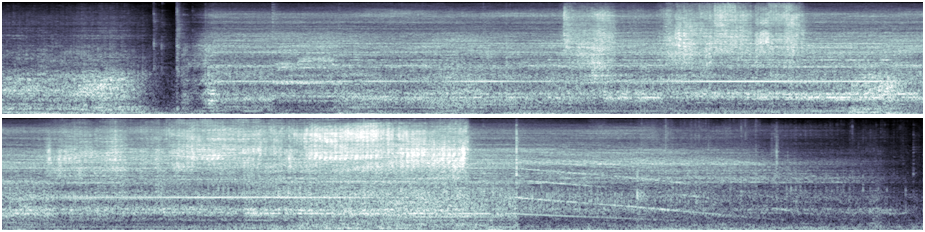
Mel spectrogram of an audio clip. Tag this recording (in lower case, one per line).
engine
